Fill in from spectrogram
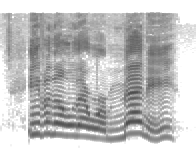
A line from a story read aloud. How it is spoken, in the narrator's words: they cried out, with one voice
